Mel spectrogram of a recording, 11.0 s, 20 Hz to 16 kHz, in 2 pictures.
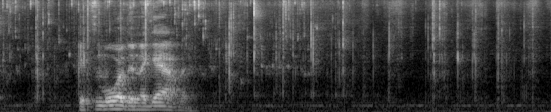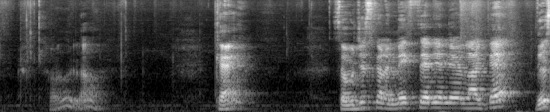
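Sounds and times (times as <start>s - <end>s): powder packet crinkling: 0.0s - 7.0s.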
